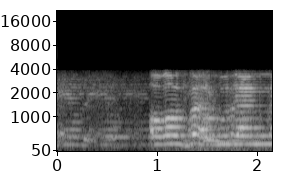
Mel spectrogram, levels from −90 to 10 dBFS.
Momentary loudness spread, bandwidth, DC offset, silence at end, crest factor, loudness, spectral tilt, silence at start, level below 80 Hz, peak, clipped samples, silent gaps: 19 LU; 4 kHz; under 0.1%; 0 s; 16 dB; -19 LUFS; -8 dB/octave; 0 s; -60 dBFS; -4 dBFS; under 0.1%; none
